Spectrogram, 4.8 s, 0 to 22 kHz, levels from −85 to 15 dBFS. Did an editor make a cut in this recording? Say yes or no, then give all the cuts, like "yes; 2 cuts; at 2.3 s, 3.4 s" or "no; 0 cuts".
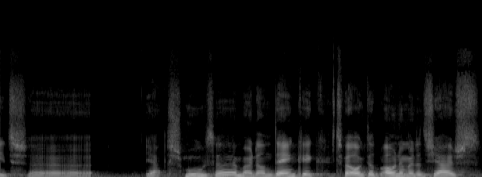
yes; 2 cuts; at 1.7 s, 3.8 s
